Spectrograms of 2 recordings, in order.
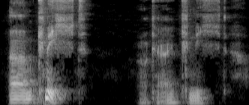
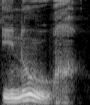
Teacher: The grapheme, GH, is silent today in English, but in Middle English, you have to pronounce it.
